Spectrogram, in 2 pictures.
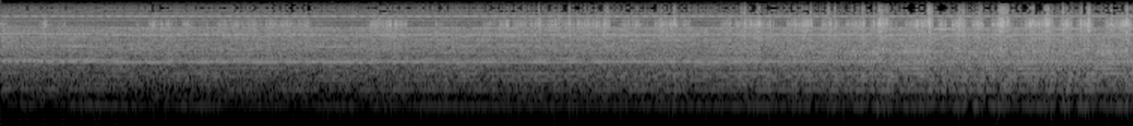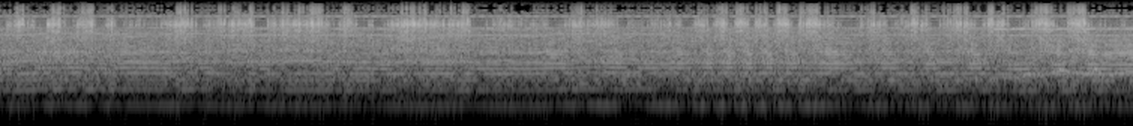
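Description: Tricopter's electric motors and propellers whining steadily, heard from a phone riding on the craft, growing louder through the second half.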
